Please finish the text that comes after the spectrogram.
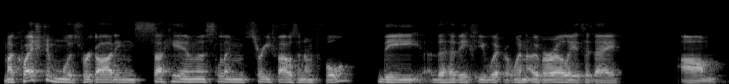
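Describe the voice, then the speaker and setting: A man with a fairly low voice poses a question to a presenter. He is from Texas and speaks in a measured, polite way, reading out quotations. The sound is slightly dull and lo-fi. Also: steady tone. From Texas, United States. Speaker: audience member asking a question. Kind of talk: polite question at an online discussion. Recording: dull, low-fidelity connection.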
